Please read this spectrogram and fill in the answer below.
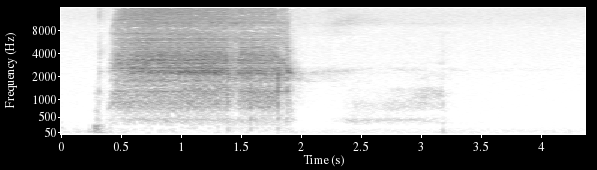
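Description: A drag on a box-mod vape: a steady hissing inhale through the atomizer lasting about a second and a half, then a softer, shorter exhale of vapour about a second later.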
